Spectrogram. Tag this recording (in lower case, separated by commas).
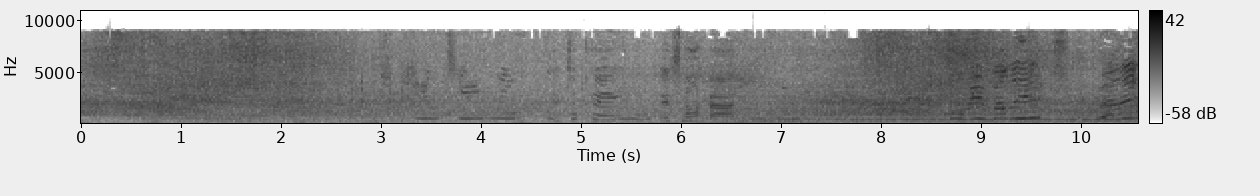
inside a small room, vehicle, speech, kid speaking, outside, rural or natural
